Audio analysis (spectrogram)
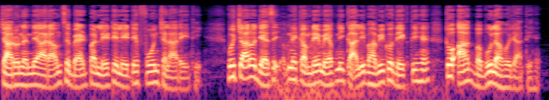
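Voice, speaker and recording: A man serves as narrator of a cartoon story. His voice has an average male pitch. The delivery is scripted storytelling, moving the tale along between character lines. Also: lively intonation, a little fast.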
